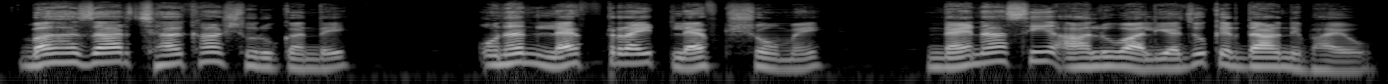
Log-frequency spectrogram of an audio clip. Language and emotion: Sindhi, neutral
